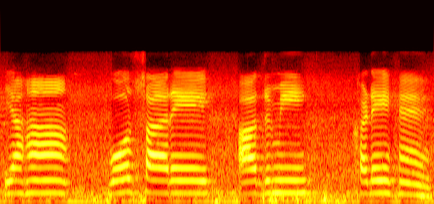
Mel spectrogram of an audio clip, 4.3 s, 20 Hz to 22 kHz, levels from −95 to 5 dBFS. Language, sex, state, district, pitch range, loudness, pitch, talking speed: Hindi, female, Haryana, Jhajjar, 175-245 Hz, -14 LUFS, 235 Hz, 85 wpm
